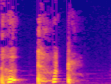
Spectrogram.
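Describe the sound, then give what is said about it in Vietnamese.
A man coughs repeatedly: a quick run of harsh, loud coughing bursts packed into about a second, each cut off sharply, followed by silence. “Lời còn chưa dứt, Kỷ Việt đã ho liên tục, hắn khốn khổ cong lưng, khuỷu tay chống trên đầu gối, toàn bộ thân mình chấn động theo tiếng ho”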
